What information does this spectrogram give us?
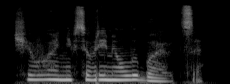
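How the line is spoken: Whispered question. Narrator (Russian): шепотом спросила Вэл

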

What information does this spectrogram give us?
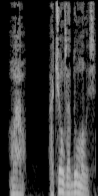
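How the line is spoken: Whisper. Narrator (Russian): прошептал Кристофер

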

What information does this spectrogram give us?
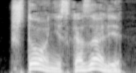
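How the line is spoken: Joyful question. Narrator (Russian): радостно спросил Вася

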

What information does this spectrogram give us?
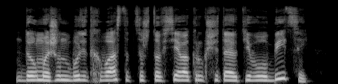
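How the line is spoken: Snorting. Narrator (Russian): фыркнул Кэл

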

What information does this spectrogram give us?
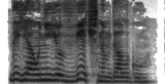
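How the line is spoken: Barked. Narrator (Russian): рявкнула Айви

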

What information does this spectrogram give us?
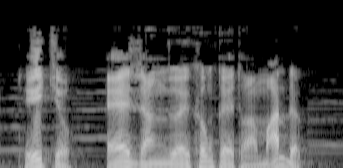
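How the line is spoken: Suppressed anger, cold smile. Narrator (Vietnamese): Lão tức giận run cả người, nhưng vẫn gượng vẻ tự nhiên, cười nhạt với Độc Trung Chi Độc

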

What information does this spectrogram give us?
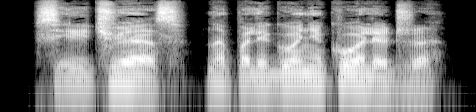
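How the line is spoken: Hoarse rasp. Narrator (Russian): прохрипел он

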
